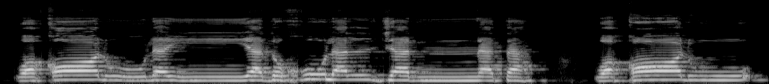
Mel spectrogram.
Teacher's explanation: یہاں قاف کو الف مدہ کی وجہ سے کھینچ کر ادا کیا جائے گا اور لام کو واو ساکن کے ساتھ ملاتے ہوئے کھینچ کر ادا کریں گے کیونکہ یہ واو مدہ ہے۔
